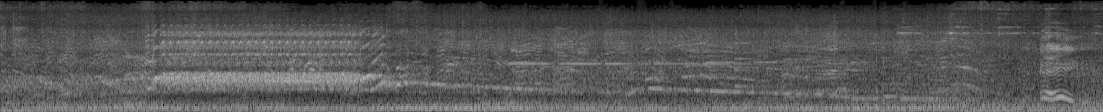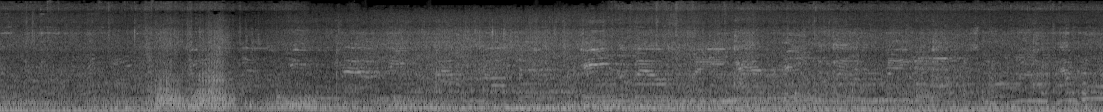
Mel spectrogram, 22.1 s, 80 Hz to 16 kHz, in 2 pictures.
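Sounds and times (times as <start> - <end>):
vehicle engine droning: 0.0 - 22.0
siren winding down: 0.9 - 10.2.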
